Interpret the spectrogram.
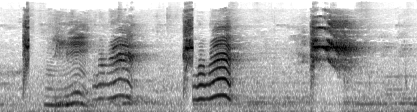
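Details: Talking pet Indian ringneck parakeet laughing indoors: bursts of bright, wavering harmonic notes that rise and fall, with sharp clicks and hissy squawks between them, in three groups across about four seconds.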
